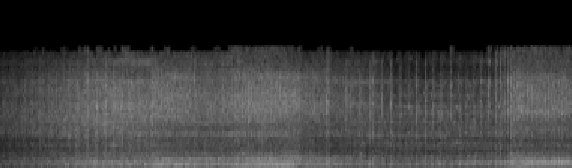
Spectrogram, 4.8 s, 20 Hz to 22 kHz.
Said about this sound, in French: Déjà, on bosse avec un outil qui est quand même hyper puissant. Une tronçonneuse, c'est quand même 26 mètres secondes, la chaîne. Donc déjà, ça, on la manipule. C'est presque le prolongement de la main.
